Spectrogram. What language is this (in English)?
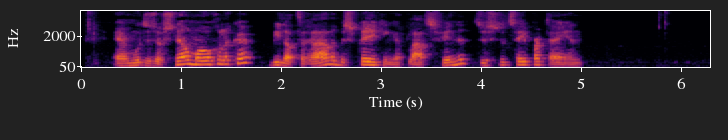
Dutch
